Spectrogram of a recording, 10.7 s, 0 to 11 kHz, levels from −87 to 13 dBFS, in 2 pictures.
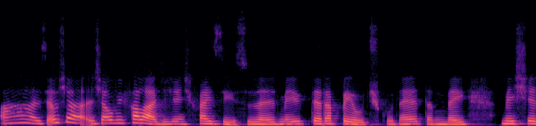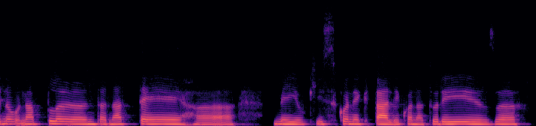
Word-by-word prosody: Ah, 285 0 -4
eu 310 - +1
já 315 -7 +1
já 275 +3 +1
ouvi 280 0 -1
falar 280 -7 +6
de 200 0 -2
gente 205 -1 -5
que - - -29
faz 225 -3 0
isso, 185 0 -3
é 195 0 +2
meio 205 +2 -1
terapêutico, 215 -7 0
né, 205 +2 0
também 190 -2 0 0.3
mexer 230 0 +1
no 210 0 -3
na 200 -1 0
planta, 200 -2 0
na 190 0 0 0.2
terra, 190 -3 -1 0.4
meio 195 -2 +1
que 195 +1 -6
se 195 - -14
conectar 195 -2 +1
ali 185 0 0
com 195 +1 -7
a - - 0
natureza 195 0 0
200 Hz, 170 wpm, -22 LUFS, 190-220 Hz, 0.4 s, falar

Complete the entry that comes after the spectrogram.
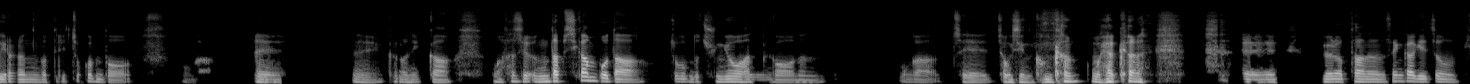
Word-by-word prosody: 일하는 115 -2 0
것들이 110 - -7
쪼끔 130 -7 -5
더 100 -2 -4 0.5
뭔가 - - -19 0.6
네 115 -3 0 0.7
네 110 -1 -6
그러니까 110 -3 -3 0.4
뭔가 120 -3 -7
사실 140 0 0
응답 135 +4 +5
시간보다 130 - +4 0.2
쪼금 130 -1 -4
더 115 - -6
중요한 120 -1 +1
거는 105 +1 -5 0.7
뭔가 110 -2 -8 0.2
제 105 -1 -4
정신 110 -3 0
건강 120 +6 +4
뭐 115 - +4
약간 130 +1 +7 1.0
예 115 -1 0 0.4
그렇다는 125 -1 +2
생각이 145 -2 +2
좀 120 -4 -2
120 Hz, 220 characters per minute, -26 LUFS, 110-130 Hz, 1.0 s, 약간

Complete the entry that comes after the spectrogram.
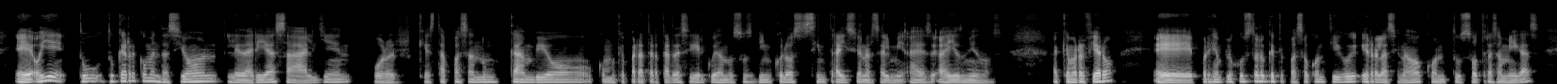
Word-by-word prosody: eh, 115 0 +8
oye, 165 +4 +4
¿tú 140 -1 -1
tú 140 - -3
qué 150 - +3
recomendación 135 -3 0
le 110 -3 -1
darías 105 +4 +1
a 95 -3 +2
alguien 115 +4 -3 0.2
porque, 95 -2 -4
está - - -5
pasando 115 +1 -2
un 115 +1 -4
cambio 110 -1 0
como 100 -2 -5
que - - -7
para - - -1
tratar 100 +1 -3
de 110 - +1
seguir 110 0 -2
cuidando 105 -1 -1
sus 105 0 -7
vínculos 110 +1 -2
sin 110 -2 -4
traicionarse 100 0 -1
a - - +2
él - - -1
mi 95 0 -3
ah, 100 0 -1
e 100 +1 -1
ellos 100 0 +2
mismos? 95 -1 -5 0.5
¿A - - -3
qué 110 - 0
me 110 - +5
refiero? 130 - +4 0.4
Eh, 100 -3 +7
por 120 - 0
ejemplo, 115 +1 0
justo 135 +1 -1
lo 140 - +3
que 135 - +2
te - - -9
pasó 100 -1 -4
contigo 120 +1 0
y 130 - 0
relacionado 105 -1 0
con 100 -1 -4
tus 105 0 -5
otras 105 +1 -2
amigas, 105 +7 -1
110 Hz, 200 wpm, -23 LUFS, 100-120 Hz, 0.5 s, eh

